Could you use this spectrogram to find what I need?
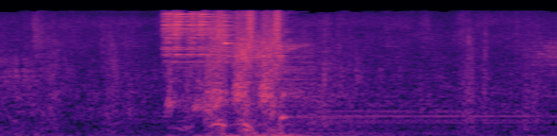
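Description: A magic blast bursts with a sharp crackle.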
